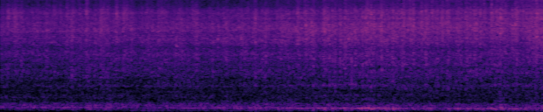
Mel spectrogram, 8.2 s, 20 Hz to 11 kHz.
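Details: Hornby J15 model loco, slow and noisy since bought new about two years ago; after motor replacement and regreased worm gear, soft steady low hum, faint gear rumble, no rattle: now running a lot quieter and smoother, normal smooth running.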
